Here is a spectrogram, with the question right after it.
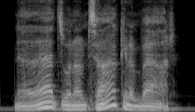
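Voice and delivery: plain

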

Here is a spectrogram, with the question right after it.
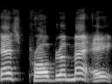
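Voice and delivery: high, loud British accent. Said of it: "if you say P C things in a British accent".

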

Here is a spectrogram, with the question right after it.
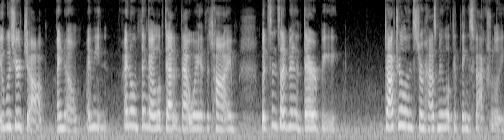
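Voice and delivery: ordinary delivery

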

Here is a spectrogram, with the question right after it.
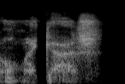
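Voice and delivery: put-on embarrassed tone. Retelling a guy whose card trick fails, acting out his embarrassment. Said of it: "he looks really embarrassed".

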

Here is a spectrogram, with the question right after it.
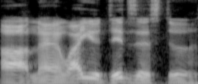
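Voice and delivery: put-on drawn-out Ukrainian accent, stretched words. Imitating how a friend from Ukraine talks: imitating a friend's Ukrainian accent. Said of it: "he talks like that".

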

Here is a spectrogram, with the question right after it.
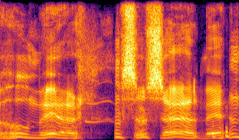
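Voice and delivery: gloomy cartoon donkey voice. Imagining a Winnie the Pooh remake, the speaker does Seth Rogen voicing Eeyore. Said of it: "Seth Rogen better be the voice of Eeyore".

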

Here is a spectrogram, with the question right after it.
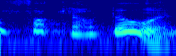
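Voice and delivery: very high, fed-up, exasperated outburst. Retelling what a guy said amid street commotion: imitating the climber. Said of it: "And this guy was like".

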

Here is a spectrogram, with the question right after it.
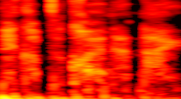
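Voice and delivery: very quiet, breathy whisper under the breath. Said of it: "and she whispers".

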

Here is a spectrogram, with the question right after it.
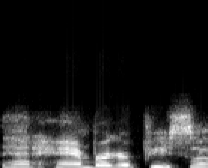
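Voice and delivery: genuinely surprised, caught off guard, disbelieving. Chatting about Chuck E. Cheese pizza, learning something new: surprised. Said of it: "you sounded really surprised".

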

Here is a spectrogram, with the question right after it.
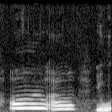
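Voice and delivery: very high-pitched, flirty cooing voice. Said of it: "she's flirting back".

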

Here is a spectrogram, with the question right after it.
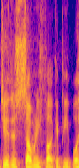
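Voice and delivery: exasperated, fed-up, pissed-off griping. Retelling what an annoyed server said: imitating a pissed-off server. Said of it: "He was so pissed".

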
